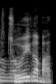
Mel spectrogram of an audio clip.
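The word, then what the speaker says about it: Zooey: 맞아요, 조이가 맞다고 발음상으로는 조이가 맞다고 그러는데 네네. 이미 한 10년 동안 주이, 거의 조이디 샤넬이라고 불렀는데 뭐 그런 것도 있고.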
